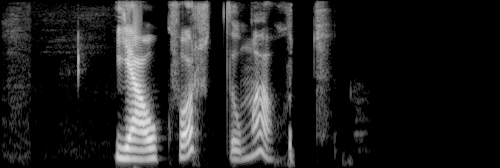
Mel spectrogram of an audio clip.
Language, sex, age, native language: Icelandic, female, 30-39, Icelandic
